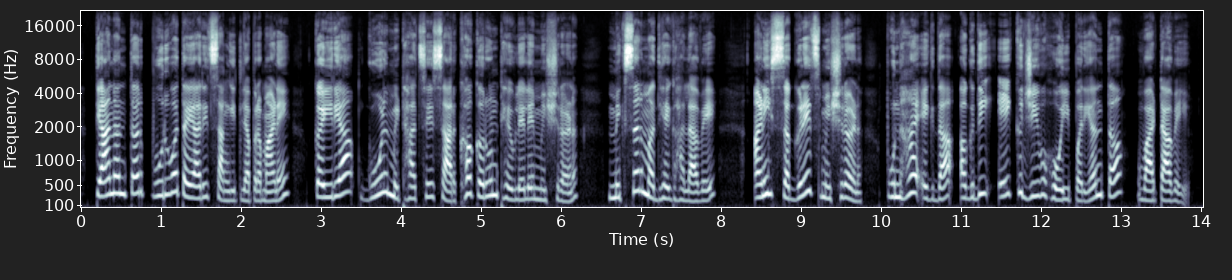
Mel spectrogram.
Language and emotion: Marathi, neutral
